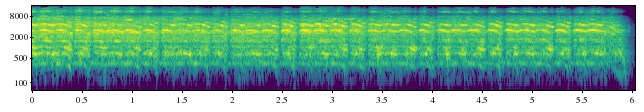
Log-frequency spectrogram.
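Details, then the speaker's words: 1979 Toyota pickup with a built engine, sitting for years with the key unused for two. The starter churns it over evenly for six seconds without catching; it cranks but won't fire because the fuel tank is empty. "i don't think it's going to start let's put some gas in it oh yeah that sounds empty"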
